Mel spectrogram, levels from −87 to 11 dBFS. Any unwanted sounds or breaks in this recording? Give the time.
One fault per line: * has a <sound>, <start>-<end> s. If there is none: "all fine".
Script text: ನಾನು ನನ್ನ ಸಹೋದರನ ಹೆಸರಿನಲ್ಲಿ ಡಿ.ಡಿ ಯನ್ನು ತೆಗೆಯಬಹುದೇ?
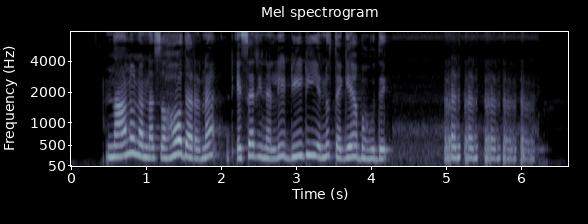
* has a laugh, 5.0-6.2 s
